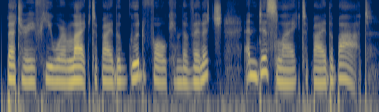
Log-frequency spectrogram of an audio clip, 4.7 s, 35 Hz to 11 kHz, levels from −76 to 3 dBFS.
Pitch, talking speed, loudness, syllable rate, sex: 180 Hz, 215 wpm, -21 LUFS, 5.6 syllables/s, female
